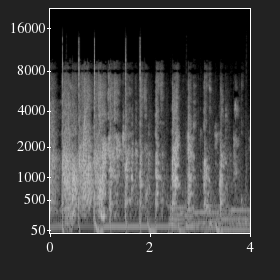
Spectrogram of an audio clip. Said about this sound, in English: Who felt it a new experience to wake up July 5th not hungover? I'd like to, y'all should applaud yourselves.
